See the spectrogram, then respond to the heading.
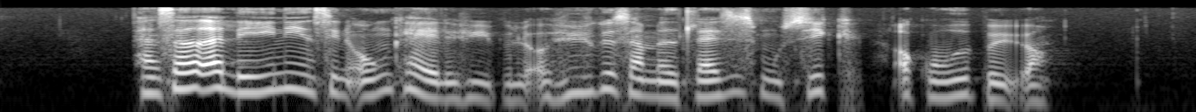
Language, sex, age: Danish, female, 32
